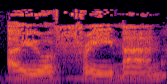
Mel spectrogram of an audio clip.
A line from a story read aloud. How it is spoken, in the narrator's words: murmured the Inquisitor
